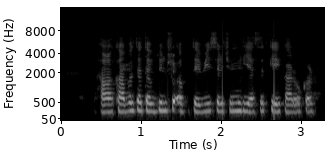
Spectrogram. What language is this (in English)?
Pashto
